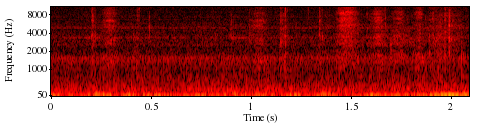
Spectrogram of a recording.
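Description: Faint scratching of a stylus writing short strokes on a pen tablet, over a low steady hum.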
